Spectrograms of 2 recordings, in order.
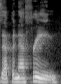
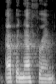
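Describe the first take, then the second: First: It is said with a non-American pronunciation. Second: It is said with an American pronunciation. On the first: The speaker calls it right. "Everybody else pronounces it right" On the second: The speaker calls it wrong. "Americans pronounce epinephrine"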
